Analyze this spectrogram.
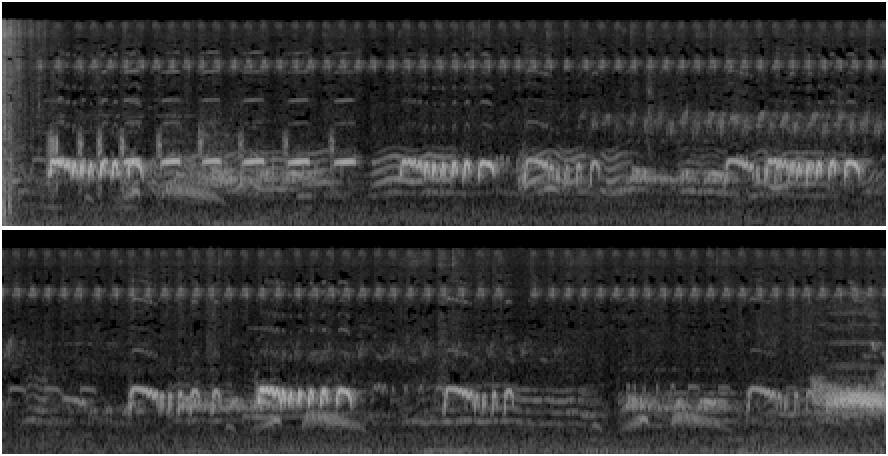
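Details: Local zebra dove song used as therapy to make doves sing sooner: repeated short bursts of rapid, tremulous coos, nearly a dozen phrases, some overlapping, with a faint steady high tone behind.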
